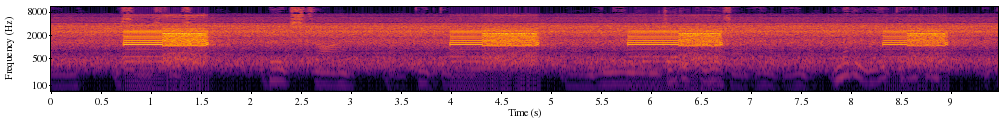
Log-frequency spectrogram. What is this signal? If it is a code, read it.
Packet radio (AX.25, as in APRS), 1200 baud, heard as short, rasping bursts, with radio hiss and speech in English.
